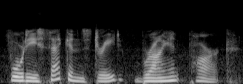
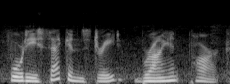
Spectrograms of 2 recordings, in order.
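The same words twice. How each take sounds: The two takes are said the same way.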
